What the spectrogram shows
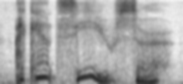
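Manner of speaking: hushed whisper. Theremin, stopping halfway across a darkened room, speaks to Sheeran, whispering. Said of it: "he whispered".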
